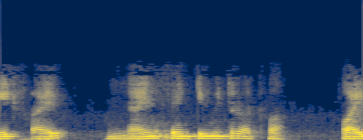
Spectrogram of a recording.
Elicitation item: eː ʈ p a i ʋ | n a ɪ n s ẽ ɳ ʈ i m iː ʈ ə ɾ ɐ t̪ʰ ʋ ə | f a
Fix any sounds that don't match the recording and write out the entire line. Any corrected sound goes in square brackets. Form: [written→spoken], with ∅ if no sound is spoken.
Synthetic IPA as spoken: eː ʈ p a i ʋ | n a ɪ n s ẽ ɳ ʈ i m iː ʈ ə ɾ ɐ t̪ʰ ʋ [ə→a] | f a

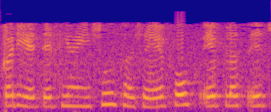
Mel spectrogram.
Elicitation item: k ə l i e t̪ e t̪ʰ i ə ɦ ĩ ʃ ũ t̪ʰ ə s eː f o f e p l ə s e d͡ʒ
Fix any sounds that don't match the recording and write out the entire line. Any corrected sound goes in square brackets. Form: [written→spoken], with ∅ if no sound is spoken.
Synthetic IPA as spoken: k ə [l→ɾ] i e t̪ e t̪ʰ i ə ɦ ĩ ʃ ũ t̪ʰ ə [s→ʃ] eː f o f e p l ə s e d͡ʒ

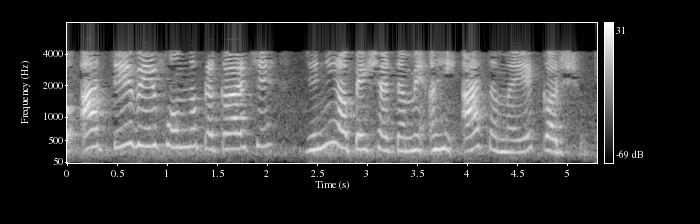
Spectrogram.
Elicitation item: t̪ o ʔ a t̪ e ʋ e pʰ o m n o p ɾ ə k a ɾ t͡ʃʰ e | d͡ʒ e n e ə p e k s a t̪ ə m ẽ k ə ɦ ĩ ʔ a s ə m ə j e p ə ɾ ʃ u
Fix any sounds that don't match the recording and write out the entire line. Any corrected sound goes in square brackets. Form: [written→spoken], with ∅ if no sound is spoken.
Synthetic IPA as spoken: t̪ o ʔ a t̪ e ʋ e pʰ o m n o p ɾ ə k a ɾ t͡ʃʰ e | d͡ʒ e n [e→i] ə p e k [s→ʃ] a t̪ ə m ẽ [k→ʔ] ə ɦ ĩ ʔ a s ə m ə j e [p→k] ə ɾ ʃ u

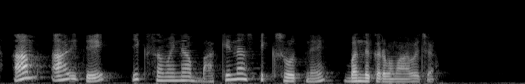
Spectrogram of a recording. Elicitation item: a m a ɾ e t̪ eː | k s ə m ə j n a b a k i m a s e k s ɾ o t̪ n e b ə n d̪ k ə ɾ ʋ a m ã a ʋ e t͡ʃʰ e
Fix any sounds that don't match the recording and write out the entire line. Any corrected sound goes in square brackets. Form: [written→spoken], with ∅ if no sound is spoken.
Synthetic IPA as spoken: a m a ɾ [e→i] t̪ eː | k s ə m ə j n a b a k i [m→n] a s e k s ɾ o t̪ n e b ə n d̪ k ə ɾ ʋ a m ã a ʋ e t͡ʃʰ e

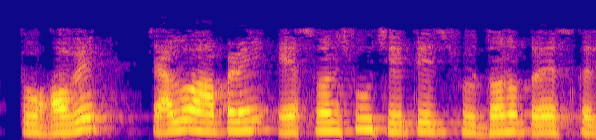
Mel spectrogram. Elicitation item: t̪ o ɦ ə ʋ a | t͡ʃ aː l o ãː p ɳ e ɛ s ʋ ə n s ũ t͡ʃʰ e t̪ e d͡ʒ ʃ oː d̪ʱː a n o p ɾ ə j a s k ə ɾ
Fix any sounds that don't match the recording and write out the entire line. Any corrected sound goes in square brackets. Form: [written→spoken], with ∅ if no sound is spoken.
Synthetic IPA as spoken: t̪ o ɦ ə ʋ [a→e] | t͡ʃ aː l o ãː p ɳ e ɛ s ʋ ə n [s→ʃ] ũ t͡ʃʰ e t̪ e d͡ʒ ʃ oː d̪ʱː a n o p ɾ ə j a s k ə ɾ

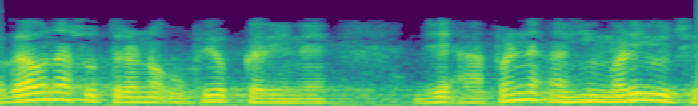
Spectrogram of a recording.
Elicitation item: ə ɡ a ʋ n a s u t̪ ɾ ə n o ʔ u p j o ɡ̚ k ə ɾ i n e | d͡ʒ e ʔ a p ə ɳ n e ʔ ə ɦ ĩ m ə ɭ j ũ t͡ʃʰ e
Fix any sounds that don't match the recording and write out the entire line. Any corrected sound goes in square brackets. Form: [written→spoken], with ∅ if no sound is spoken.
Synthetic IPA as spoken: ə ɡ a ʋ n a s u t̪ ɾ ə n o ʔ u p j o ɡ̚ k ə ɾ i n e | d͡ʒ e ʔ a p ə ɳ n e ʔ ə ɦ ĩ m ə ɭ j ũ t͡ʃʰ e

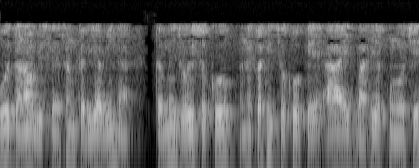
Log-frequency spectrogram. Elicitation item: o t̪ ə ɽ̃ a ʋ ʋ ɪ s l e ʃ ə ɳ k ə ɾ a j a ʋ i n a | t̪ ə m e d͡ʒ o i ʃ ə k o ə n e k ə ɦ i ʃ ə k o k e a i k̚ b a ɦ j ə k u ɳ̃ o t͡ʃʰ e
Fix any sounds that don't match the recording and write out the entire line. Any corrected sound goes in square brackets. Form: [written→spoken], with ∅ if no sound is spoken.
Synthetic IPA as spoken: o t̪ ə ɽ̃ a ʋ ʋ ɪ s l e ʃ ə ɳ k ə ɾ [a→i] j a ʋ i n a | t̪ ə m e d͡ʒ o i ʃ ə k o ə n e k ə ɦ i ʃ ə k o k e a [i→e] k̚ b a ɦ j ə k u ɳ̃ o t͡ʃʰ e

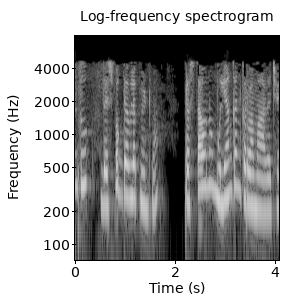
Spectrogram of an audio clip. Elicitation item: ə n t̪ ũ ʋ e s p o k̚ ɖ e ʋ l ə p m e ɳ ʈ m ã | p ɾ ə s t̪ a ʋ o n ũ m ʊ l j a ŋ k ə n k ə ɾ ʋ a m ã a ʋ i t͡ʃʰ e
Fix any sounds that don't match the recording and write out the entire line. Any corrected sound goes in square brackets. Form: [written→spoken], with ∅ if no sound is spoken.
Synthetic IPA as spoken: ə n t̪ [ũ→u] ʋ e s p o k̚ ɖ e ʋ l ə p m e ɳ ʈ m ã | p ɾ ə s t̪ a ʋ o n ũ m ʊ l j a ŋ k ə n k ə ɾ ʋ a m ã a ʋ [i→e] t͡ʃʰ e

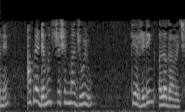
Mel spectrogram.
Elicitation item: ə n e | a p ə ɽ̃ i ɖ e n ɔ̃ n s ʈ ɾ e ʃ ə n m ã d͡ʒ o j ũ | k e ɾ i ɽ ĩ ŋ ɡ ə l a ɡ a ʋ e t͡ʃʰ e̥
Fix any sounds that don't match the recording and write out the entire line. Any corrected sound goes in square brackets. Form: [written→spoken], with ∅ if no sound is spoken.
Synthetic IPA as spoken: ə n e | a p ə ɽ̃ [i→e] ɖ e [n→m] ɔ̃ n s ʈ ɾ e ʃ ə n m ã d͡ʒ o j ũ | k e ɾ i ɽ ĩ ŋ ɡ ə l [a→ə] ɡ a ʋ e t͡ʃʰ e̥

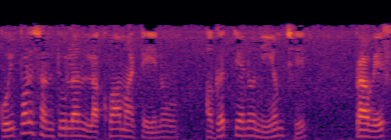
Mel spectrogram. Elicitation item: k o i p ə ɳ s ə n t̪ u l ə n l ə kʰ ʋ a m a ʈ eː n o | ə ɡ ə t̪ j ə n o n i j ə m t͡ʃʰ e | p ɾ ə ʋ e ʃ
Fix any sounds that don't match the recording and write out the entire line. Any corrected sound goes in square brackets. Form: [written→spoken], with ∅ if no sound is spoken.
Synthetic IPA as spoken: k o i p ə ɳ s ə n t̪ u l ə n l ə kʰ ʋ a m a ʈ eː n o | ə ɡ ə t̪ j ə n o n i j ə m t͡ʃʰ e | p ɾ ə ʋ e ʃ

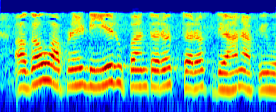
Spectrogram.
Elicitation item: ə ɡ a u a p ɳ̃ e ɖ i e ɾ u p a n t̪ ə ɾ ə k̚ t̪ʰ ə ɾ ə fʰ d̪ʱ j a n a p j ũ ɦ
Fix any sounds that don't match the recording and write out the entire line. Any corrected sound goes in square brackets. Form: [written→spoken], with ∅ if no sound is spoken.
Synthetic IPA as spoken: ə ɡ a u a p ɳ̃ e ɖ i e ɾ u p a n t̪ ə ɾ ə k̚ [t̪ʰ→t̪] ə ɾ ə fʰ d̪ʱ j a n a p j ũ ɦ

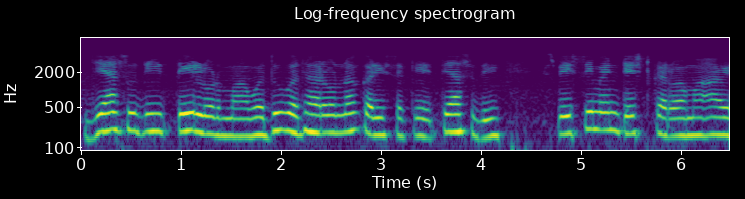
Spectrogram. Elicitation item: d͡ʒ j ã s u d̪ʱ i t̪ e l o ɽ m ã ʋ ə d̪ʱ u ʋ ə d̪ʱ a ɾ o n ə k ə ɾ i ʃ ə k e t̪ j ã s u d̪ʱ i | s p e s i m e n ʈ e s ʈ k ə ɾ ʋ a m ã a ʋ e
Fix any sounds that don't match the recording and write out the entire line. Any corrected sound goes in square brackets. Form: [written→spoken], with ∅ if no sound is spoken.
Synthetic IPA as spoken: d͡ʒ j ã s u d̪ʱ i t̪ e l o ɽ m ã ʋ ə d̪ʱ u ʋ ə d̪ʱ a ɾ o n ə k ə ɾ i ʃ ə k e t̪ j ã s u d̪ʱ i | s p e s i m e n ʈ e s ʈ k ə ɾ ʋ a m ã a ʋ e

